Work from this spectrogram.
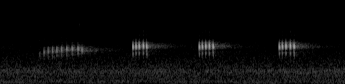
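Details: Satoyama frog giving one longer, drawn-out rattling note that swells in loudness, followed by three short, sharp pulsed croaks about two-thirds of a second apart. Quiet countryside backdrop.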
